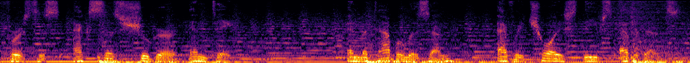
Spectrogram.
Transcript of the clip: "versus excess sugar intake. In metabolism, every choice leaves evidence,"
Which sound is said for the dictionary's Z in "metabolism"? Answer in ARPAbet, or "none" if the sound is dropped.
Z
